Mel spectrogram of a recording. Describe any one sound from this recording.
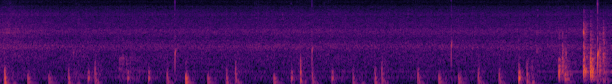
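Footsteps tap quickly and steadily on stone.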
